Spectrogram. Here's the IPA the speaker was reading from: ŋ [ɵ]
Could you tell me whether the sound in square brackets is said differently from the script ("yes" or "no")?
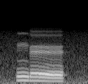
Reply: yes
